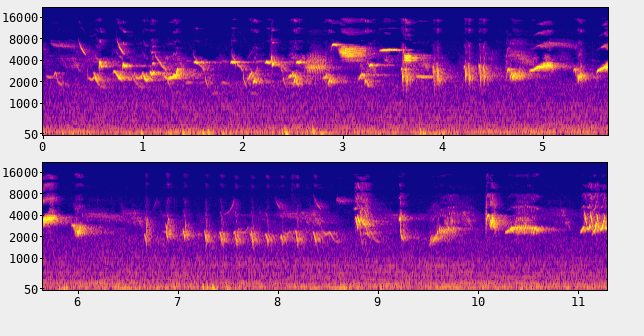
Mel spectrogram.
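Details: Northern mockingbird imitating neighborhood birds of East Tennessee in a long, continuous medley of varied high chirps, sharp notes and rapid repeated phrases that shift style every second or two.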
